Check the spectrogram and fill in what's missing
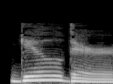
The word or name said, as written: gilder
